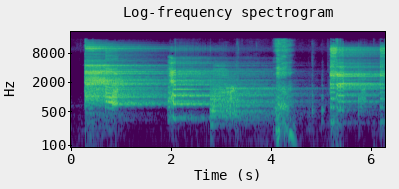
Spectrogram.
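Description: Necrophonic ghost-box app sweeping its sound bank through echo and reverb: after a moment of silence, a run of abrupt voice-like snippets, each ringing on in the echo until the next one cuts in, about five in all.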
